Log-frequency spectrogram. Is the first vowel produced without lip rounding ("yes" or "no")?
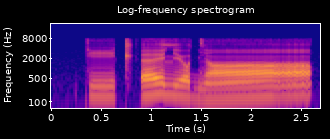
yes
